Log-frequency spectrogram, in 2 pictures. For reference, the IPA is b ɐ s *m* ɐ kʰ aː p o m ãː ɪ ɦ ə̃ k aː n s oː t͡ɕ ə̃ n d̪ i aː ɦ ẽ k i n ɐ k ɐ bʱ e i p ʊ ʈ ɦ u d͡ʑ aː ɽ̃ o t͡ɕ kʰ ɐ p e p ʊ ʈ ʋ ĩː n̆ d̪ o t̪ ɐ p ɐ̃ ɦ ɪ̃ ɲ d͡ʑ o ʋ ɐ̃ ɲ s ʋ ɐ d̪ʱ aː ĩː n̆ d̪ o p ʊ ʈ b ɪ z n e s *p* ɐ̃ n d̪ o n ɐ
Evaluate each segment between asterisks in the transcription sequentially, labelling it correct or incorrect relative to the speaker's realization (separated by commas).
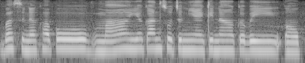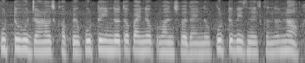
incorrect, incorrect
